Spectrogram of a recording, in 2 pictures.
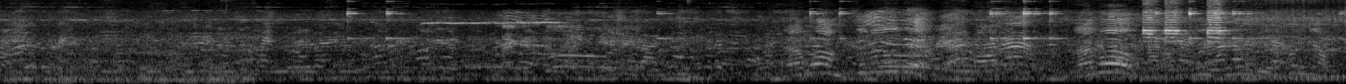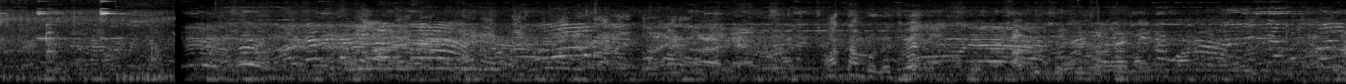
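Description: A busy crowd mills around Ganesh idol stalls during Ganesh Chaturthi, with overlapping chatter and voices close by, steady throughout with brief louder bursts and occasional clinks.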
